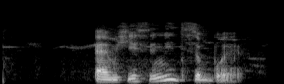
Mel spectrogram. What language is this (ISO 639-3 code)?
kab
